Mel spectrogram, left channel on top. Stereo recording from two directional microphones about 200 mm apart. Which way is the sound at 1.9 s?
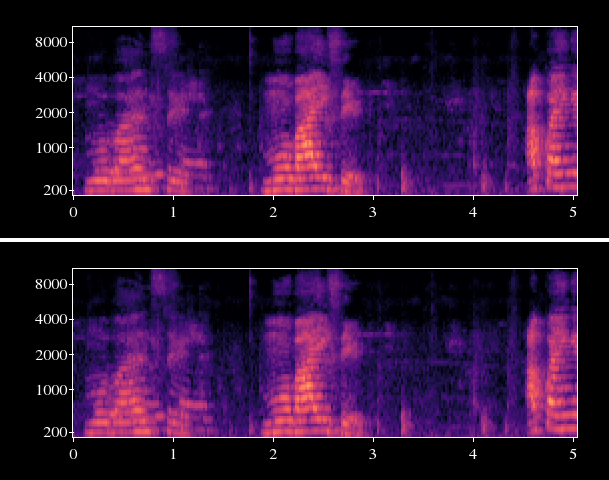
20° right (ahead or behind).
